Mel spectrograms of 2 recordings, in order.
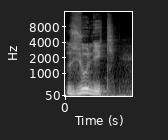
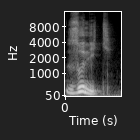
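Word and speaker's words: жулик: Quando eu era pequeno, pronunciava Zulik. Então, ele me parecia pequeno, forte e musculoso, e o som de Z era como o zumbido da mosca. Mais tarde, quando percebi como realmente se pronunciava a palavra, o sujeitinho que eu via cresceu.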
